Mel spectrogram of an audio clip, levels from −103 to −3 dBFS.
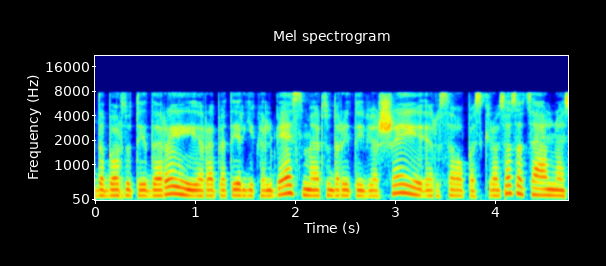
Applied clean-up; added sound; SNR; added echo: neural mask model Resemble Enhance denoiser.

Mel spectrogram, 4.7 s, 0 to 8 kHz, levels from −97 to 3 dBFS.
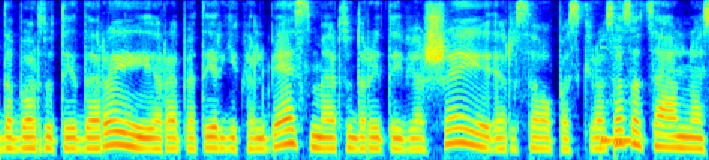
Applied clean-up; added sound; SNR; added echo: neural mask model RNNoise.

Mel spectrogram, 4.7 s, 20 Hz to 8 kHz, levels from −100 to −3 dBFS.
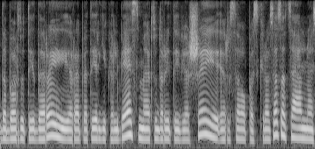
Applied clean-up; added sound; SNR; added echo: none; none; none; none.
